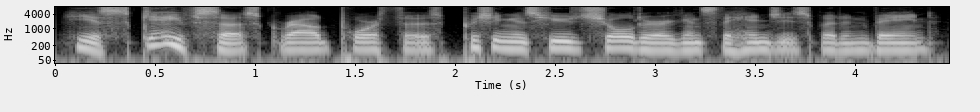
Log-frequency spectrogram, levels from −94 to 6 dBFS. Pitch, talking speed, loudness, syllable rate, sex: 140 Hz, 200 wpm, -18 LUFS, 5.4 syllables/s, male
